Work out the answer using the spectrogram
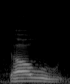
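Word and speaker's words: داود: wrote the zaboor David how do I pronounce David in Arabic DeVoe Dawood so what do I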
